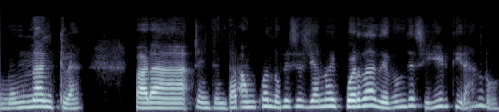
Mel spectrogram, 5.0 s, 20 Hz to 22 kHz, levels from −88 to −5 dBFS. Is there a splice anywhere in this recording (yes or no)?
yes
